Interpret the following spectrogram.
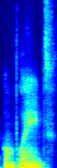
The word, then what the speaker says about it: complained: Miren, aquí sí añadimos una sílaba extra, objected. Pero aquí no, complained, complained, two syllables.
